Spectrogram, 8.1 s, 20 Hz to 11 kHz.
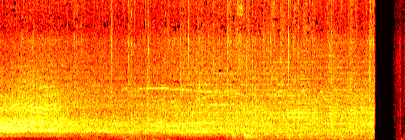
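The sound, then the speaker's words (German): A large stadium crowd at a tennis match roars and cheers continuously, chanting "Tschechien" (Czech Republic), as the Czech women's doubles pair wins 10:8 in the match tiebreak; loud and slightly distorted, before cutting off abruptly near the end. “Gut, das war jetzt unschwer am Jubel zu erkennen, wie die Partie ausgegangen ist.”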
